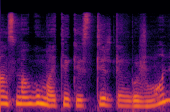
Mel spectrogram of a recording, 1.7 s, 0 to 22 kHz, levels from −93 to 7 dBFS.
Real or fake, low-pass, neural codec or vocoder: fake; 14.4 kHz; codec, 44.1 kHz, 2.6 kbps, DAC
